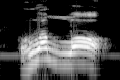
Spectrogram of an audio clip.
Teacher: ہا بھی باریک ادا ہوگا، واو بھی باریک ادا ہوگا. اللہ عز و جل کے لام کو پر پڑھیں گے.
